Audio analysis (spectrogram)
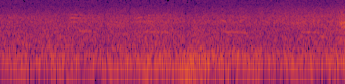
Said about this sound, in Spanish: Este sonido nos lleva hasta la costa gallega. Es el Atlántico rompiendo contra las olas.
